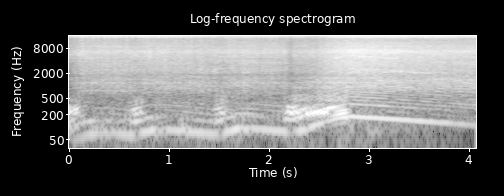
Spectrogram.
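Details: Mk2 GTI petrol engine idling, then a quick rev leaving a thin whine that falls away as revs drop: bad alternator bearing.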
